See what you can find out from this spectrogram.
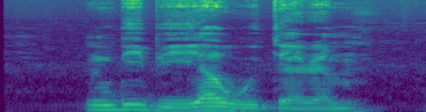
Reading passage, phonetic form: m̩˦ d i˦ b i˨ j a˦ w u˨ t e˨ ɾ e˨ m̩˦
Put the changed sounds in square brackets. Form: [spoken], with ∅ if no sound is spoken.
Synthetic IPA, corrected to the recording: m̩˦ [b] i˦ b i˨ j a˦ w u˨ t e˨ ɾ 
